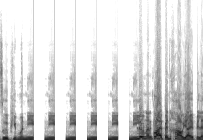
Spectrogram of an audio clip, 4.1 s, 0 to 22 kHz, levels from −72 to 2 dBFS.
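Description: Hard clipping runs through the whole speech clip. The level is driven about 11 dB beyond what the signal path can pass, so a few percent of samples are cut flat. The flattened peaks add high harmonics, heard as harsh fuzz on every loud syllable.

From 0.67 s to 2.74 s there is a stutter with silent gaps. A 195 ms fragment plays five times, each followed by 228 ms of digital silence, repeating every 423 ms. The likely cause is a stalled player or stream replaying its last buffer on each retry, and the audio meant for that span is lost.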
